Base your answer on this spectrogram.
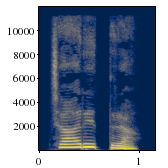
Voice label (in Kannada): "ಚರಿತ್ರೆ", Kannada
